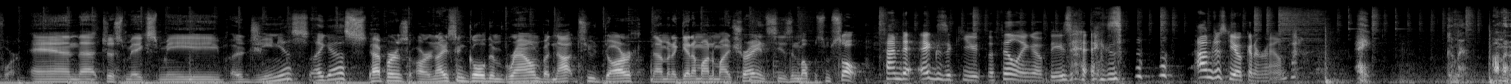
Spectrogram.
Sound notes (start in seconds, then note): 10.6 laughs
